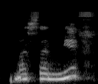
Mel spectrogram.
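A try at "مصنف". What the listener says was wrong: थोड़ा सा एक कस जहमती दें कि मीम के ऊपर पेज दे दें, बस आपने सही पढ़ा। Just you need to do one thing, that you need to put पेज above मीम।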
